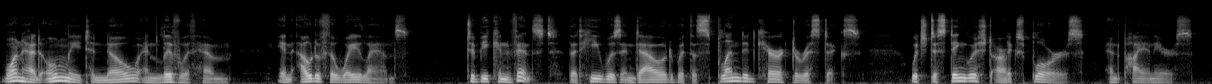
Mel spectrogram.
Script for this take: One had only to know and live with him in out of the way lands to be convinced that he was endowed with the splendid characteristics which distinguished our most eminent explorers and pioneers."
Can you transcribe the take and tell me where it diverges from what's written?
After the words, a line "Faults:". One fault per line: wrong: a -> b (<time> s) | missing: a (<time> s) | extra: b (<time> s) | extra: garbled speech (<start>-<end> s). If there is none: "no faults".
One had only to know and live with him in out of the way lands to be convinced that he was endowed with the splendid characteristics which distinguished our explorers and pioneers."
Faults:
missing: most eminent (10.1 s)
